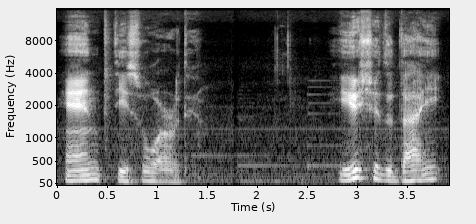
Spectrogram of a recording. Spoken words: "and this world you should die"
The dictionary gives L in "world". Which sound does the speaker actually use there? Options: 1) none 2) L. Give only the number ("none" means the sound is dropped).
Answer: 1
